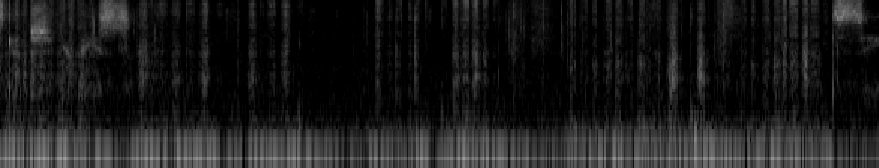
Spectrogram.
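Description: Pencil sketching on paper, scratchy strokes in quick bursts and short scribbles, close and intimate, with whispering voice and breaths woven through.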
